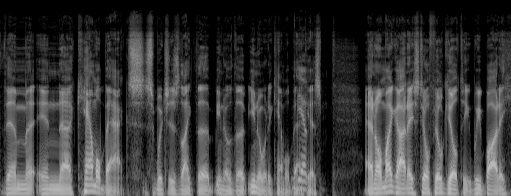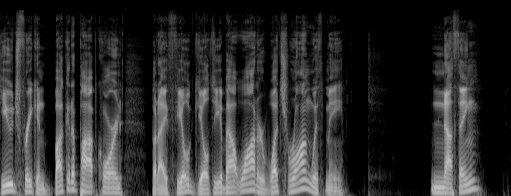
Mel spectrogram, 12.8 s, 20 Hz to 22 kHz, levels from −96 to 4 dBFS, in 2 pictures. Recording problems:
none

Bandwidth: 17.5 kHz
